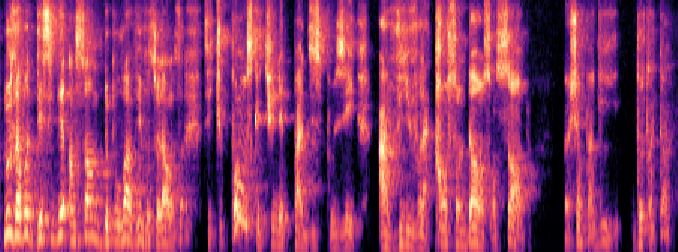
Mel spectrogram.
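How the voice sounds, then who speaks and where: A man's voice: medium pitch, normal speed. A man with a Congolese accent giving an impassioned spiritual lesson, using rhetorical questions and repeating himself for emphasis. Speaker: spiritual teacher. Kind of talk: impassioned spiritual teaching to an online audience.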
